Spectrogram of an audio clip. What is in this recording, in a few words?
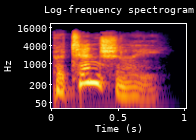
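"potentially", British English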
